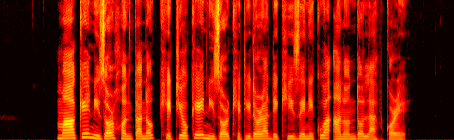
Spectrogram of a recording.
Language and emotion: Assamese, neutral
